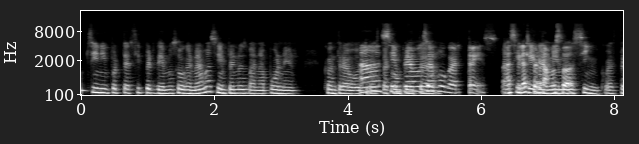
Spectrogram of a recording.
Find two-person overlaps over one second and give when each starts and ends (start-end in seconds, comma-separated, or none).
4.1-5.5, 6.3-7.5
